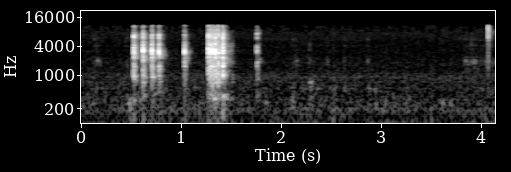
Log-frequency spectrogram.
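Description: Computer keyboard keystrokes: a quick burst of four clicks about half a second in, then a few more single keystrokes over the next second, before the keyboard goes quiet.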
